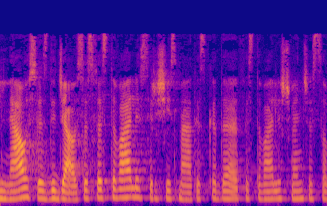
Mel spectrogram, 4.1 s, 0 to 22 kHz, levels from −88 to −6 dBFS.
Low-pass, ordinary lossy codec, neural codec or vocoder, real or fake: 14.4 kHz; MP3, 48 kbps; none; real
